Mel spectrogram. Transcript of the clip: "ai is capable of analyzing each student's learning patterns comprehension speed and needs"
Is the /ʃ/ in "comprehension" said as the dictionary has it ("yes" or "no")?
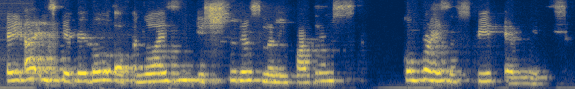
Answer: no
